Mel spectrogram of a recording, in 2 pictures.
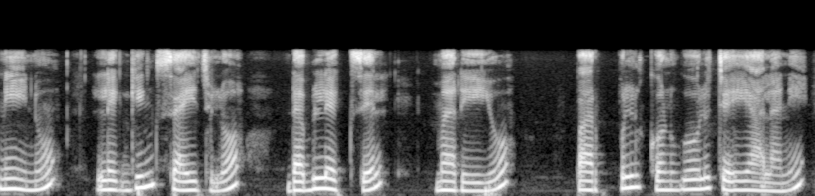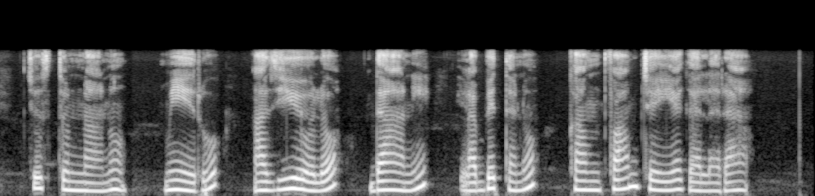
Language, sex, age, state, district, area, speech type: Telugu, female, 30-45, Telangana, Karimnagar, urban, read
